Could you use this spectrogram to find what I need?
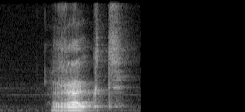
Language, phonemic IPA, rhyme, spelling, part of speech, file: Dutch, /rœy̯kt/, -œy̯kt, ruikt, verb, Nl-ruikt.ogg
- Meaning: inflection of ruiken: 1. second/third-person singular present indicative 2. plural imperative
